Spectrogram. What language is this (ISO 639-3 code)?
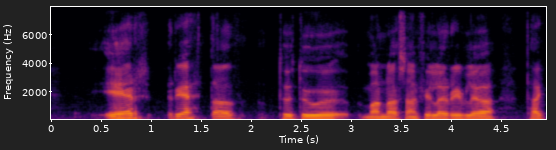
isl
